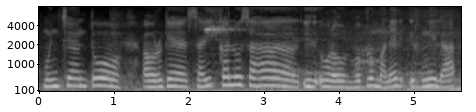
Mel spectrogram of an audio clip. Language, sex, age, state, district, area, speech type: Kannada, female, 18-30, Karnataka, Mandya, rural, spontaneous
